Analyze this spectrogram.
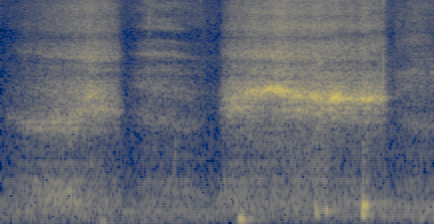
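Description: Someone strains to whistle, producing two breathy, airy hisses with only a faint thin tone, the second longer and louder, separated by a brief pause. Fairly quiet.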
